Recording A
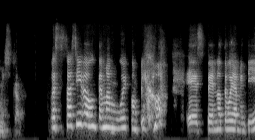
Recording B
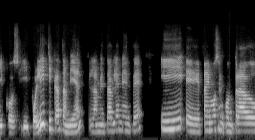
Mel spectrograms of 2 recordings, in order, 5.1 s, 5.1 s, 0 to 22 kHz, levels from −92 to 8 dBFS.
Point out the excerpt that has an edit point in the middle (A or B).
B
